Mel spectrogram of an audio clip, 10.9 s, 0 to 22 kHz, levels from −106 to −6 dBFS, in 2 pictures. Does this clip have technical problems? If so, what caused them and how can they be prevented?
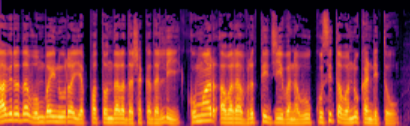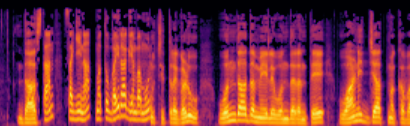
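Yes. A section at the wrong speed runs from 6.02 to 7.49 s: the speech plays 1.82 times too fast, hurried and about ten semitones higher, likely from being clocked at the wrong rate. Keep playback and editing sample rates matched to the recording's rate so no segment gets resampled or played at the wrong clock.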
